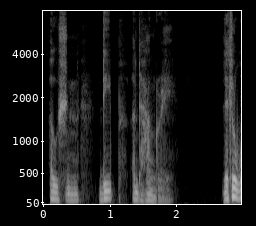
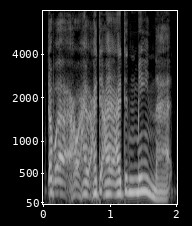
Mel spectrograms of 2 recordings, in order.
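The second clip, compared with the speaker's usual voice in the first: put-on stammering, pitched-up boy; hasty apology; 10 semitones higher, 5 dB louder than usual. A narrator's reading. James has offended blind earthworm, hurried and flustered. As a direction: blurt it out, tripping over the words. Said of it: "said James quickly".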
